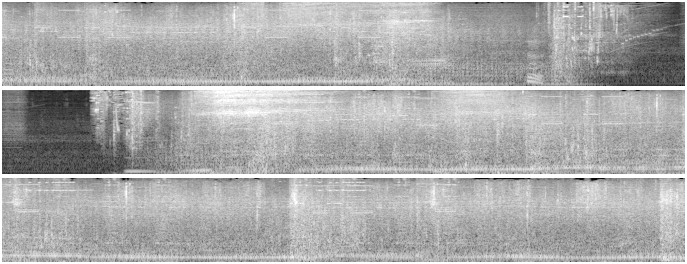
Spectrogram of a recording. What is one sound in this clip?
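Tyres crunch over rocks and gravel.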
